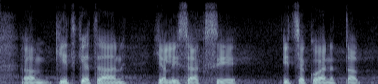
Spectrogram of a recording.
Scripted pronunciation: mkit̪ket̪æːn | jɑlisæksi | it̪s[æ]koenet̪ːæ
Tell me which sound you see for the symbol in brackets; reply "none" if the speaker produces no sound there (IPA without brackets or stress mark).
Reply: e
